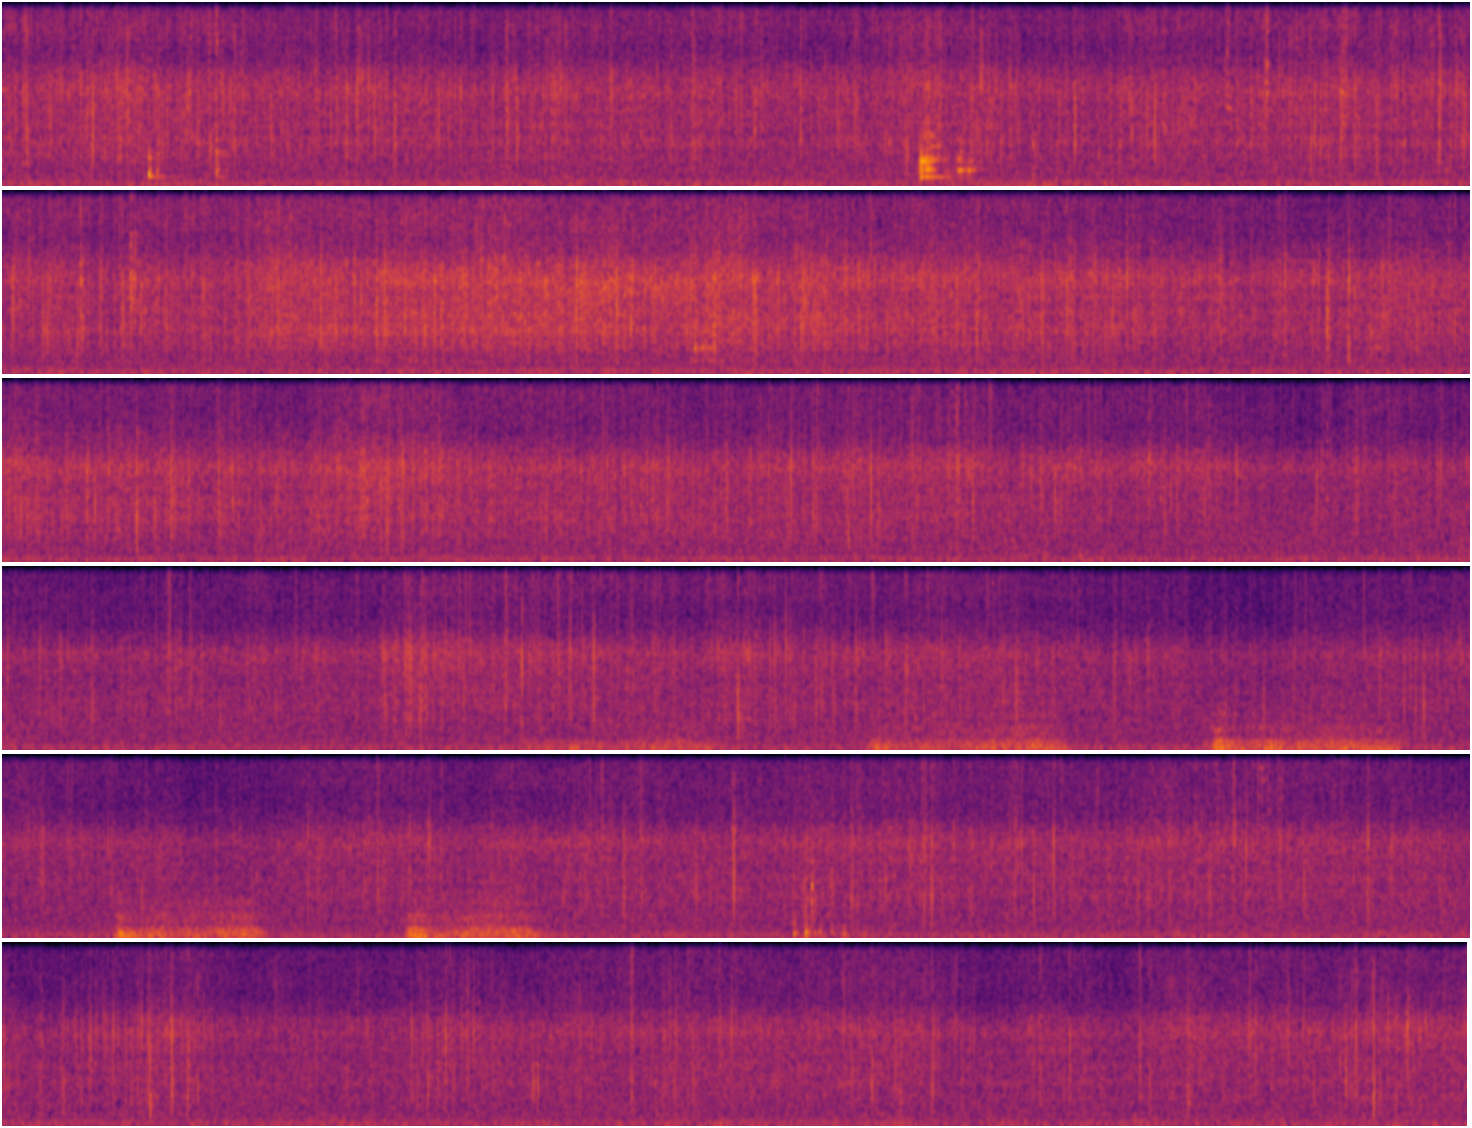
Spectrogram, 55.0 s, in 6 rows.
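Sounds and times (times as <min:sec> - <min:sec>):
food sizzling in a pan: 0:00.0 - 0:55.0.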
